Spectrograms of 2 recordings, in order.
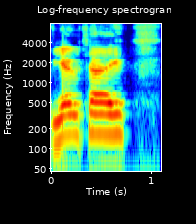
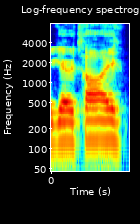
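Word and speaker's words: Yōtei: Some games I'm most anticipated is, obviously, there's Ghost of Yotei, or Yotai, depending on how you pronounce it, by Sucker Punch.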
